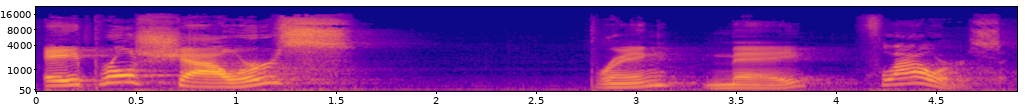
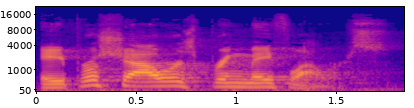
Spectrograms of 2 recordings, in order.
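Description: First: April showers bring May flowers, slow and sing-song with a rise on April; slow proverb. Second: Said in the usual way. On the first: Shown as a demonstration. Pastor quoting a spring saying, slow and sing-song. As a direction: savour the saying word by word. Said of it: "we have a saying in the springtime". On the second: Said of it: "that's verse ten in a nutshell".

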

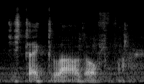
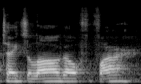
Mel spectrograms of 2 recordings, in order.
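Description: First: Hushed whispered repeat. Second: Said in the usual way. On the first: Shown as a demonstration. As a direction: whisper it softly to them. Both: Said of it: "Can I encourage you tonight?".

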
